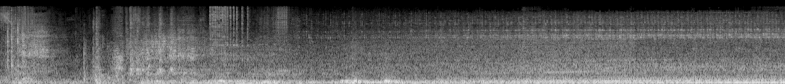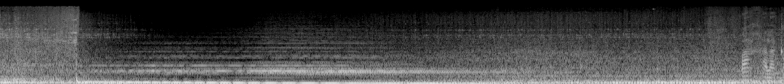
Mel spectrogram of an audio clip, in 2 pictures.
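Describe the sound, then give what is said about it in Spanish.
A car engine idles with a steady, loud, low rumble throughout. Partway through, the sound turns duller and more muffled, with a humming drone riding over the idle. “Apaga el motor.”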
